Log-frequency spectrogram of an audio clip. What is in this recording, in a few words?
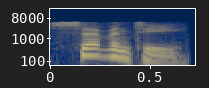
"seventy", en-us recite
